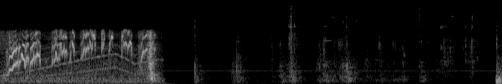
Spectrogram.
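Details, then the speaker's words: Vitavon transmission in 30° North, pinion shimmed: brief spin-up with gritty raspy rub over rising whine when differential pushed one way; gear mesh too tight, differential needs shimming. "Si le le dif est poussé comme ça, ça va. Si je pousse le div comme ça, ça frotte. Le bruit est tout de suite moins bien."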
